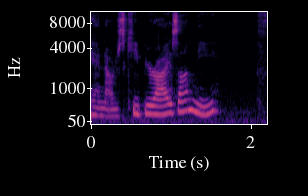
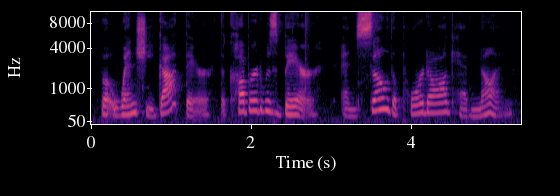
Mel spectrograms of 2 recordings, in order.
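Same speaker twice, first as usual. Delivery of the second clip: gentle storytime rhyme; reading to children. Acted. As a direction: read it to little ones, pausing for them. Reads a nursery rhyme.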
